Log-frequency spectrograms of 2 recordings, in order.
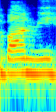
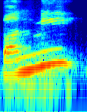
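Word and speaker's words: bánh mì: enticing personally um the bond me handbook which i actually learned from this book it's pronounced bun me um yes and the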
